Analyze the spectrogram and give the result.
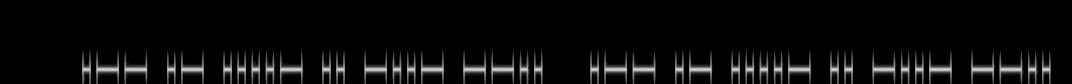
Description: Morse code, heard as a keyed tone, about 17 wpm, 700 Hz. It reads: WA4IXZ WA4IXZ
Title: USA Call Signs Repeated 3x 17wpm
